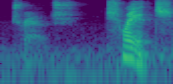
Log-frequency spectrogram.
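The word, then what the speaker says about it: tranche: it hold on let me see how to pronounce it trench trench okay y'all heard it right here so a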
